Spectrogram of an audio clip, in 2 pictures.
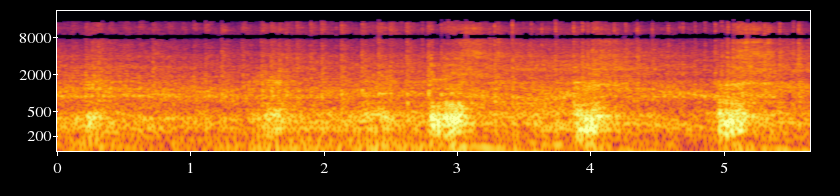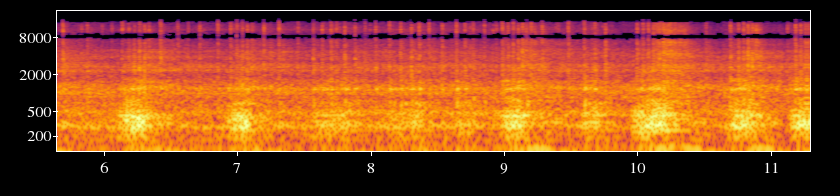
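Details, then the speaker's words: Husqvarna WR125 two-stroke, final silencer not fully fitted, power valve not working; crisp throttle blips about once a second returning cleanly to crackly idle; engine sounds healthy. "psu foarte bucuros că am fost motocicletă și că motorul se aude bine"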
